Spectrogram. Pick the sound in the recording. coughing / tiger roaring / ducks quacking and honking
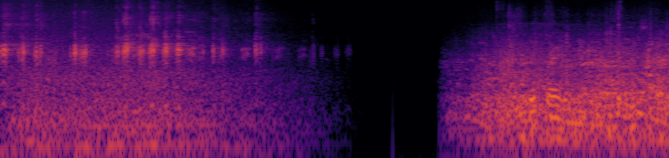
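ducks quacking and honking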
